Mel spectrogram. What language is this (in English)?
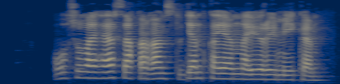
Bashkir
